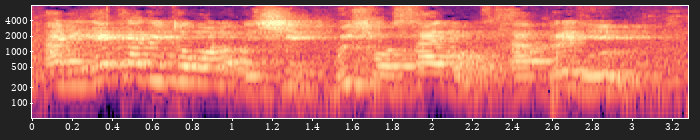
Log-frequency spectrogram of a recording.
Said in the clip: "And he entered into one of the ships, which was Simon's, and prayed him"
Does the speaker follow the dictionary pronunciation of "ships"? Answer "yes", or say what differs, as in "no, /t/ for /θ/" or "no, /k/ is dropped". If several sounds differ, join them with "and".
no, /s/ is dropped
